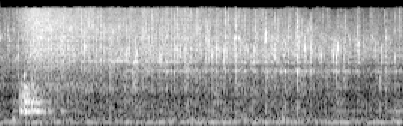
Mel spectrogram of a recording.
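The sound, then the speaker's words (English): Buffalo meat and offal sizzling in a hot pot with spice, garlic and ginger, a dense, steady crackling fry with a sharp burst at the start, then continuous spitting and hissing throughout, with no voices. “Back in Patole's kitchen, he heats up a pot, adds spice, garlic, ginger, pops in the meat in the offal.”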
